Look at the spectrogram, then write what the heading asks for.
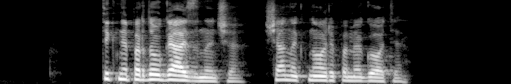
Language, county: Lithuanian, Vilnius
